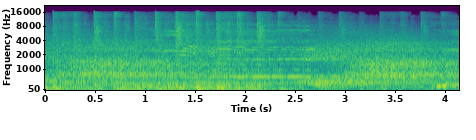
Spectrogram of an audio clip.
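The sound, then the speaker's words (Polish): A loud, dense roar from a stadium crowd at a Lech Poznań versus Crvena Zvezda football match in Poznań, with voices chanting together the name of Swedish goal scorer Mikael Liszak in a sustained, steady wall of sound that holds for the whole stretch without pause. “ale teraz Mikael Liszak, ta szwedzka armata, o której tak dużo mówili kibice przed tym meczem, właśnie zdobył bramkę i strzelcem gola słyszymy teraz z trybun.”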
